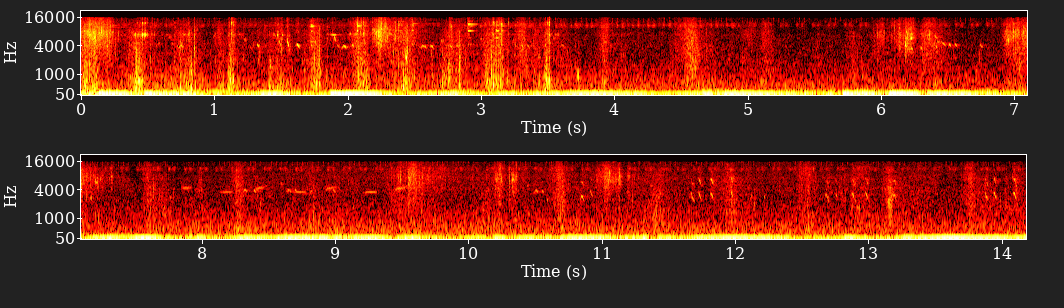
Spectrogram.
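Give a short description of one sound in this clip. Footsteps crunch quickly through dry grass.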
